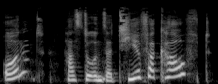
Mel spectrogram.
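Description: A sharp-tongued farmer's wife, all prodding questions and scolding, as a woman storyteller puts her on. The voice leaps high and lively. The recording is close and dry. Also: unhurried, no echo, heavily acted. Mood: probing.

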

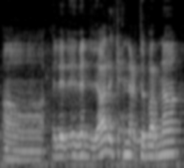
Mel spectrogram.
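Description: A man's voice: a little high, lively intonation, fairly quick. Iraqi man teaching in an echoey room. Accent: Iraqi Arabic. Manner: explains step by step, repeats sounds aloud for students to copy. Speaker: university English phonetics teacher. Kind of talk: recorded lecture for students.

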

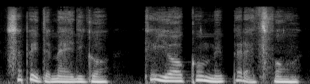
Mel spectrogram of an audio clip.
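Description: A man's voice: mid-range voice, animated, measured pace, warm tone, slightly rough. A man reading the part of an insolent, mocking teenage schoolboy in an audiobook. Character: defiant cheeky schoolboy, teenage.

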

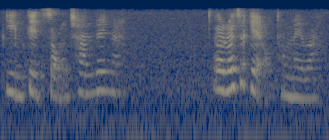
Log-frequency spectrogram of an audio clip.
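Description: A high-pitched young woman chats her way through a casual makeup tutorial at home, full of exclamations and jokes at her own expense. The recording sounds a little dull, with a faint hiss behind her. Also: brisk. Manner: chatty, exclamatory, self-mocking, talks straight to viewers. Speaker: beauty vlogger. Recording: slightly dull recording with faint background noise.

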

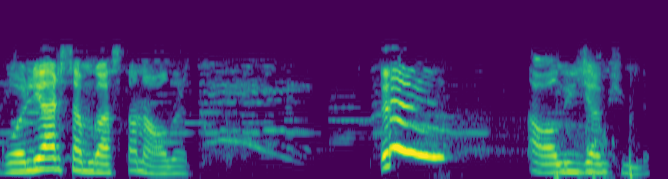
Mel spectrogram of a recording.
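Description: High-pitched guy hyping up his match, repeats words fast, kinda dull low-fi sound. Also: over loud music. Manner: excitable, teasing, chants words in rapid repeats. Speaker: gaming channel host. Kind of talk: casual gameplay commentary. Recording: slightly dull lo-fi recording.

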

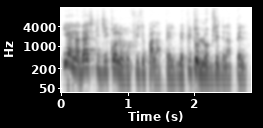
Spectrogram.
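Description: Man as a pompous self-appointed family chief, quick sermonizing delivery, dry sound. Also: on the high side, expressive, darkish tone, breathy edge, no echo, exaggerated voice. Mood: lecturing. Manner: preachy, sermonizing, keeps adding "hein?". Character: self-important young man posing as family head. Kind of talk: web series drama acting.

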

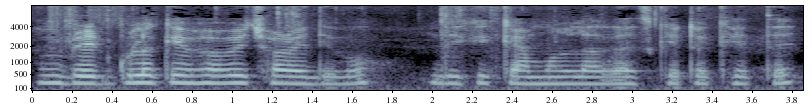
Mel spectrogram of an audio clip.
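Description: A woman's voice: medium pitch, flat delivery, normal speed, gravelly, warm tone, slight background noise. A young woman, vlogging from her home kitchen and chatting through each cooking step. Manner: chatty, explains each step as she cooks. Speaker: vlogger and mother. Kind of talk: casual home vlog narration.

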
